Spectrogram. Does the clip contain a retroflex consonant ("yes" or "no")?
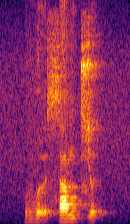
no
